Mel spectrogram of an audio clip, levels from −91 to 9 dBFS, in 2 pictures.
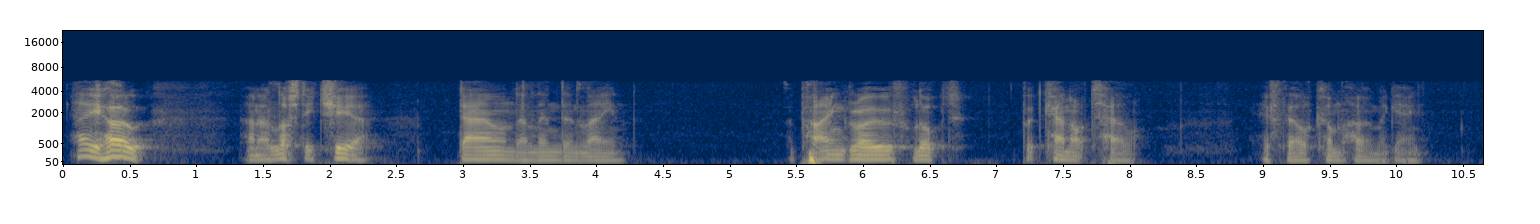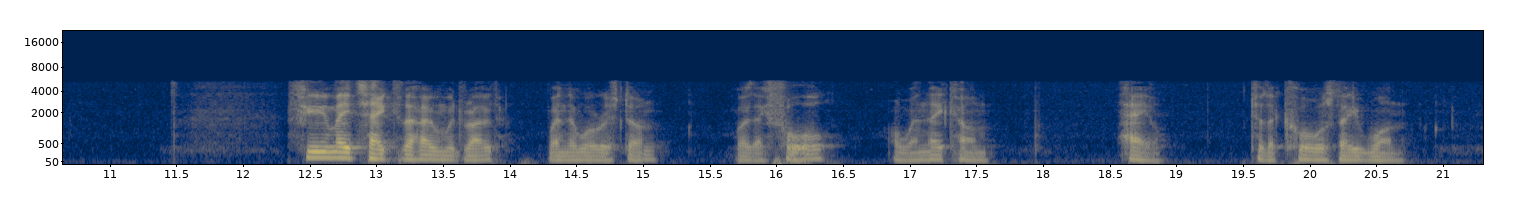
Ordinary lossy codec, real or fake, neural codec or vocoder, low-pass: MP3, 48 kbps; fake; codec, 16 kHz in and 24 kHz out, 2.2 kbps, FireRedTTS-2 codec; 5.4 kHz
